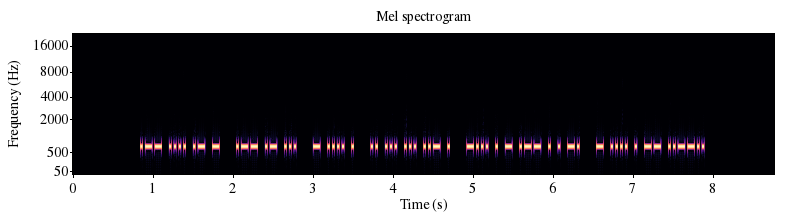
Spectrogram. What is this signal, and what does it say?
Morse code, heard as a keyed tone, about 40 wpm, 700 Hz. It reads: WHAT WAS THE ISSUE BETWEEN THEM?
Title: Sentences from Top 1000 Words - Review Part 6 - 40wpm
